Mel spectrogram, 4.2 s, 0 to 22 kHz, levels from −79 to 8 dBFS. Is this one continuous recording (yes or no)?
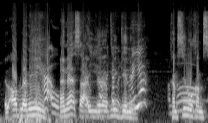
no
